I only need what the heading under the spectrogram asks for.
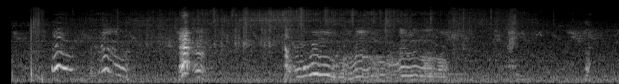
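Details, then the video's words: Wolfy, a pet Shih Tzu obsessed with cats, crying to play with a cat inside a neighbour's basement window: short high rising-and-falling whimpers, then a longer wavering whine, with faint background hiss. "Wolfy the Shih Tzu whines for a cat!"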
